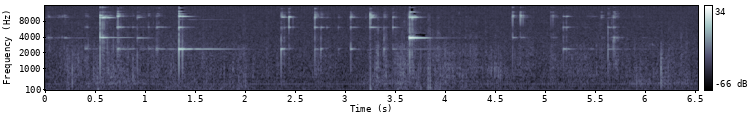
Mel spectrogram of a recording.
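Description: A hanging wind chime of hollow metal tubes with glass crystal beads is strummed and pushed by hand so the tubes and beads swing and chime. About nine irregular strikes ring out in bright, clear tones centered near 3.9 kHz, some with lingering overtones and light clinking. A steady low hum sits underneath throughout.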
